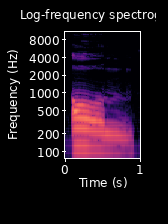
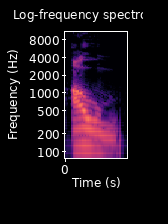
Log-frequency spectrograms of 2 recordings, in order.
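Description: First: The word starts with a single o vowel. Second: The word starts with a gliding a-u vowel. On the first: The speaker calls it right. "it becomes Om" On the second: The speaker calls it wrong. "not Aum"

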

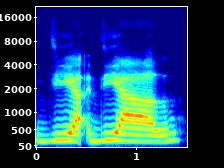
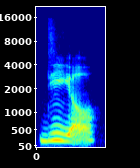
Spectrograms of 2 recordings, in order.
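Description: First: The vowels are split into two syllables. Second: The vowels blend into a single syllable. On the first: The speaker calls it wrong. "you separate a little bit, like dial" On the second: The speaker calls it right. "it should be one syllable"

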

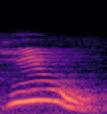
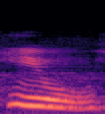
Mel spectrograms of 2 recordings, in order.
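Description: First: The pitch falls from high to low. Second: The pitch stays low and level. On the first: "เสียงโท" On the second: "เสียงเอก"

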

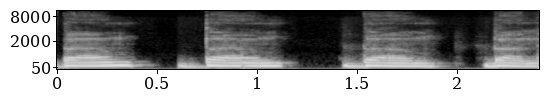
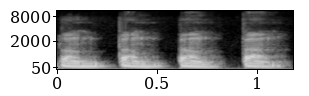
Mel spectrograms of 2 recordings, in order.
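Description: First: The words have long gaps between them. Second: The words have short gaps between them.

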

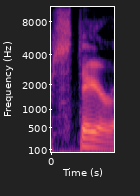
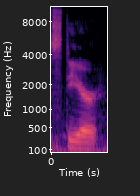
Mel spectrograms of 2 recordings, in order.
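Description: First: The name rhymes with 'bear'. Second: The name rhymes with 'beer'. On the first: "Stare is the way they pronounce it from what I've heard English people saying" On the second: "I want to get the steer"

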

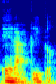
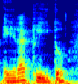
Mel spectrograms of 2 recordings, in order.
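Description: First: The name is pronounced in the Greek style. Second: The name is pronounced in the Latin style. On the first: This follows the original Greek. "proprio lo vedo scritto in greco, dico sempre" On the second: This is the conventional form.

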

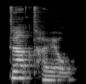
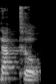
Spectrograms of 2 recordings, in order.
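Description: First: It is said with a British pronunciation. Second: It is said with an American pronunciation. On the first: "一个英音" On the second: "美音"

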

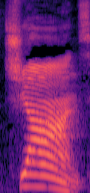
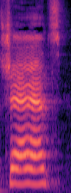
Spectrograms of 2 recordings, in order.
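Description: First: The word has an old-fashioned 1950s accent. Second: The word has a neutral everyday accent. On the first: "she has that 50s accent" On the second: "instead of chance"

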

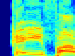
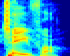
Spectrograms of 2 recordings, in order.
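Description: First: The word starts with a k sound. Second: The word starts with a ch sound.

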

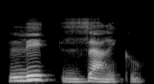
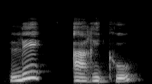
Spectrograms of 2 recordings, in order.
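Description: First: A z sound links les to haricots. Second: Les and haricots stay separate, with no z sound. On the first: The speaker calls it wrong. "on ne dit pas" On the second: The speaker calls it right. "On dit"

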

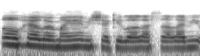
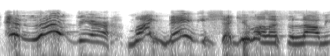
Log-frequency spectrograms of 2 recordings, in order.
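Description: First: It is said in a flat monotone. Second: It is said in a lively, exciting way.

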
